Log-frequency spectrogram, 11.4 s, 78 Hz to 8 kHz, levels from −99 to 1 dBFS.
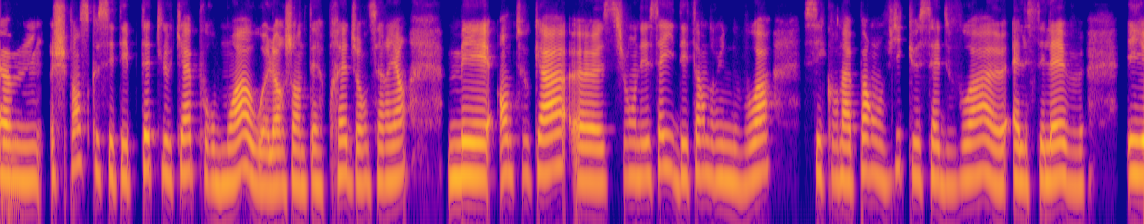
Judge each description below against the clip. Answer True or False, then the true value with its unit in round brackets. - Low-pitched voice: False (205 Hz)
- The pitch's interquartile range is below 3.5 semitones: True (2.5 semitones)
